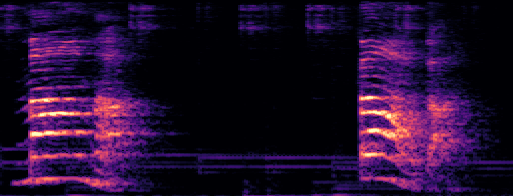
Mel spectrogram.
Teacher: Due to the influence of the surrounding syllables, the neutral tone loses its inherent tone. So it sounds much weaker and the tone pitch is shorter than that of the 4 tones.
